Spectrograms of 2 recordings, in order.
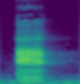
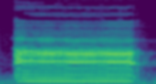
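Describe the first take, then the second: First: A cut short, very brief; short vowel A. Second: A held long and drawn out; long vowel A. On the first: Student showing a short Thai vowel, A kept brief. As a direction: say A as one quick, short vowel. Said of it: "et des voyelles qui sont courtes". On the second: Student showing a long Thai vowel, A drawn out. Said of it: "il y a des voyelles qui sont longues". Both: Shown as a demonstration.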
